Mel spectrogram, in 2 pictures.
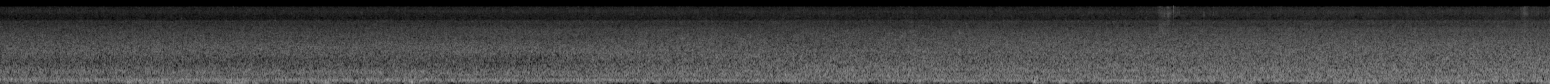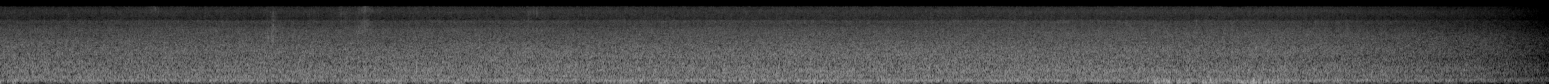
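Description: Shallow stream water running over rocks and stones: a steady rushing and splashing.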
